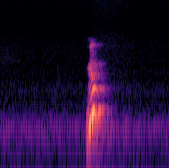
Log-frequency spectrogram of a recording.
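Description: Near silence, then one short yelp-like vocal sound about a second in, rising in pitch.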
